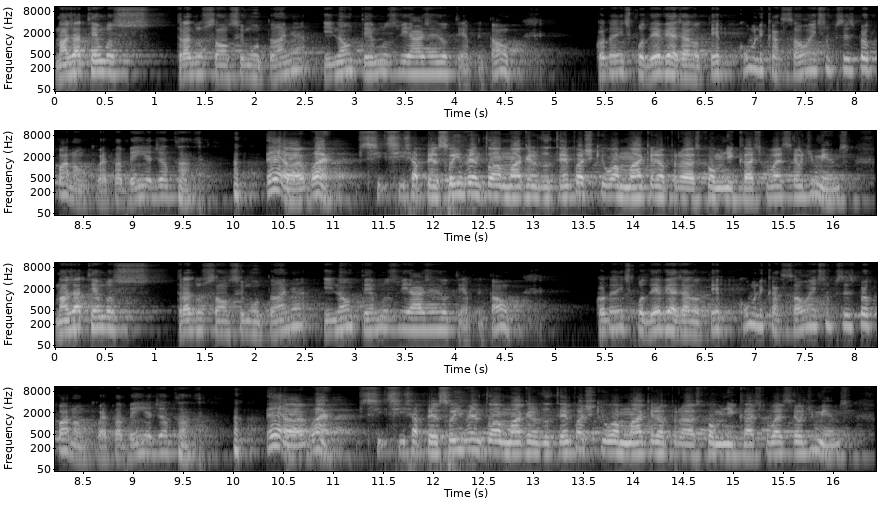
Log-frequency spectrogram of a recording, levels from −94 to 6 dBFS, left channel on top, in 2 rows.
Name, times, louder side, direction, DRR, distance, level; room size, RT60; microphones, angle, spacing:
voice 1, 0.0-0.9 1.2-4.8 5.4-9.7 10.0-10.1, left 1 dB, 15° left, 8 dB, 1.4 m, -29 dB
voice 2, 10.3-16.1, left 2 dB, 70° left, 6 dB, 2.3 m, -24 dB
27.5 x 22.5 x 6.7 m, 0.92 s
head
